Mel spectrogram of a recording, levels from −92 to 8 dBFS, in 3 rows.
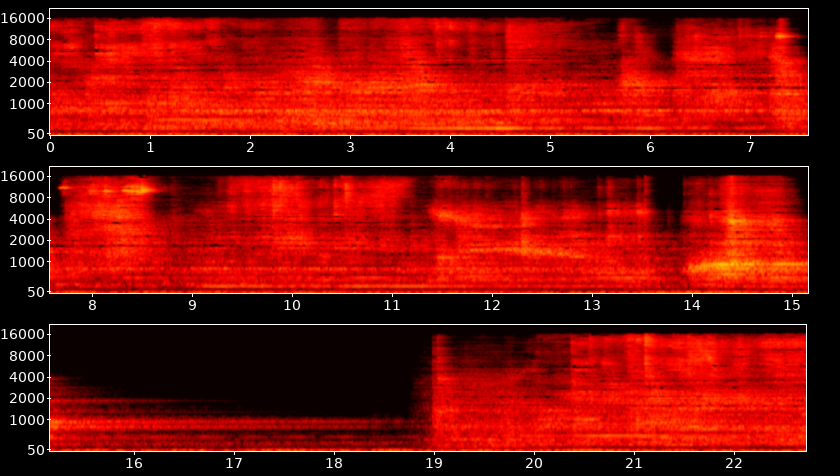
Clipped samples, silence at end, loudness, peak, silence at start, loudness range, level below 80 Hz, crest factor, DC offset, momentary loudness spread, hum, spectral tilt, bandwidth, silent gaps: under 0.1%; 0 s; -31 LUFS; -8 dBFS; 0 s; 15 LU; -50 dBFS; 26 dB; under 0.1%; 17 LU; none; 0 dB/octave; 16.5 kHz; none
